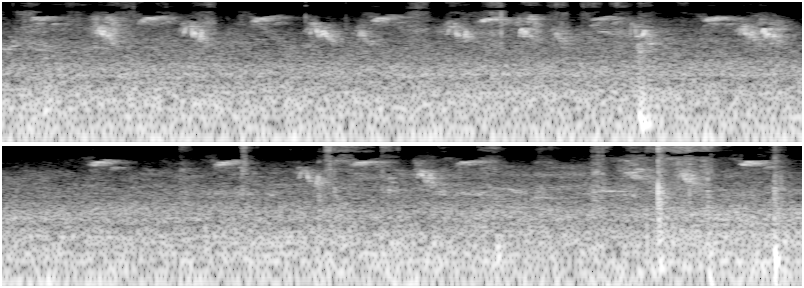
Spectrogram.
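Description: A small bird chirping over and over, short high chirps a few times a second, over a faint steady hiss. Two light knocks come about three seconds in and again near the end.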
